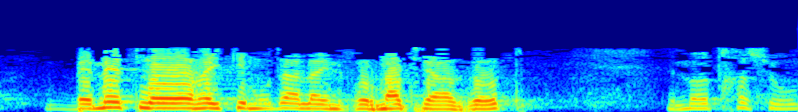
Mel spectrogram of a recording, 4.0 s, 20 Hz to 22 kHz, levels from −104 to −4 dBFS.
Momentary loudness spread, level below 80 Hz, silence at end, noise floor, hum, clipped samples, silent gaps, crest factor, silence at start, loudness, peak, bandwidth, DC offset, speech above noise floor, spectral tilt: 16 LU; -56 dBFS; 0 s; -62 dBFS; none; under 0.1%; none; 12 dB; 0.35 s; -27 LUFS; -16 dBFS; 4 kHz; under 0.1%; 35 dB; -12 dB/octave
